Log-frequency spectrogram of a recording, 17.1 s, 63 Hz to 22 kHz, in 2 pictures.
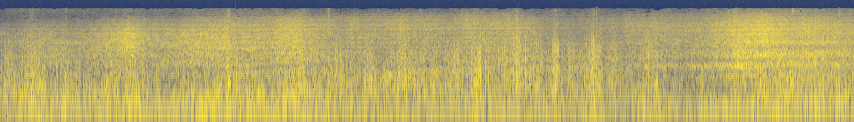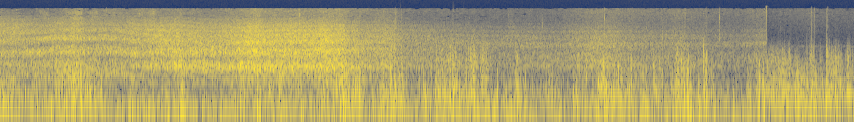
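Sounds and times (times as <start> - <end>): jet airliner engine noise: 0.0 - 17.0
wind buffeting microphone: 0.0 - 17.0.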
